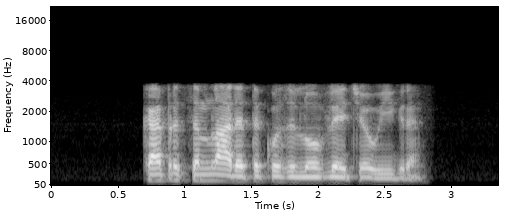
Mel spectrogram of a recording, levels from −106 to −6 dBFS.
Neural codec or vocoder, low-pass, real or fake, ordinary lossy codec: none; 3.6 kHz; real; AAC, 32 kbps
